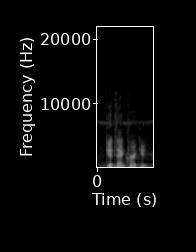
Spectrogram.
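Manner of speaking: ordinary delivery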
